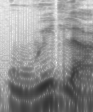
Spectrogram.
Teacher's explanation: da hat man das W noch wie den Vokal U gesprochen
